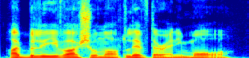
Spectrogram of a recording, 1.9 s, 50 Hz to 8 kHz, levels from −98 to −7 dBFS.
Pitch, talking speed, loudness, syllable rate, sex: 100 Hz, 290 wpm, -19 LUFS, 7.8 syllables/s, male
